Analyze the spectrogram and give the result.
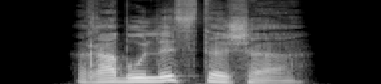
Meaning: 1. comparative degree of rabulistisch 2. inflection of rabulistisch: strong/mixed nominative masculine singular 3. inflection of rabulistisch: strong genitive/dative feminine singular
- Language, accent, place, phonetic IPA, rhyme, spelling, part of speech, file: German, Germany, Berlin, [ʁabuˈlɪstɪʃɐ], -ɪstɪʃɐ, rabulistischer, adjective, De-rabulistischer.ogg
